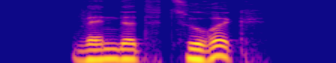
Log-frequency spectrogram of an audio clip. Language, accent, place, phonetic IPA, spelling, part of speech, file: German, Germany, Berlin, [ˌvɛndət t͡suˈʁʏk], wendet zurück, verb, De-wendet zurück.ogg
- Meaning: inflection of zurückwenden: 1. second-person plural present 2. third-person singular present 3. plural imperative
